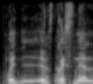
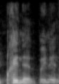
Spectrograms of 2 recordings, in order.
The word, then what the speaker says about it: Presnel: Alors, on ne prononce pas Presnel, mais Prenel.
